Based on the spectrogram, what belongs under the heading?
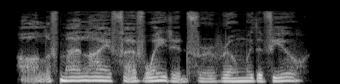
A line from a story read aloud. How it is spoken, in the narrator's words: more quietly she said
